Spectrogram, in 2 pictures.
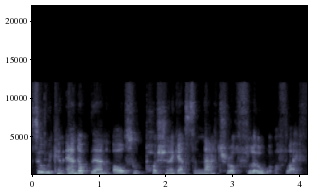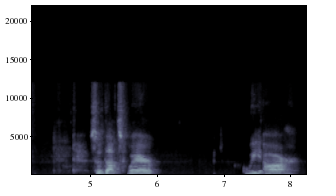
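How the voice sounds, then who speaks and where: With an Irish accent, a woman speaks at a very slow pace, pausing long and often, with ordinary pitch variation. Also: medium pitch for a woman. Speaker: podcast host. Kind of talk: solo podcast talk on spirituality.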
